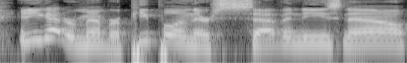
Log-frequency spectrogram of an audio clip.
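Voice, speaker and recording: He speaks fairly quickly, with ordinary pitch variation. This man has a plain, everyday voice. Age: 60s. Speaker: financial advisor. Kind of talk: casual podcast chat. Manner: conversational, with false starts.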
